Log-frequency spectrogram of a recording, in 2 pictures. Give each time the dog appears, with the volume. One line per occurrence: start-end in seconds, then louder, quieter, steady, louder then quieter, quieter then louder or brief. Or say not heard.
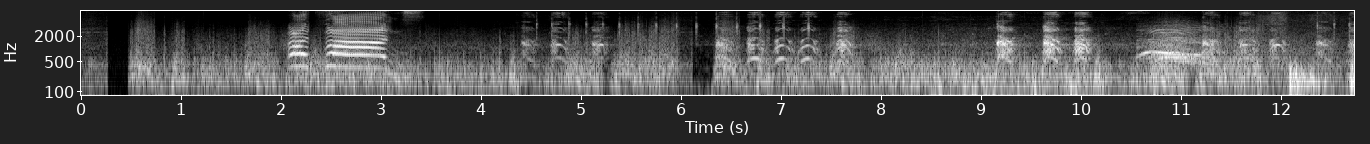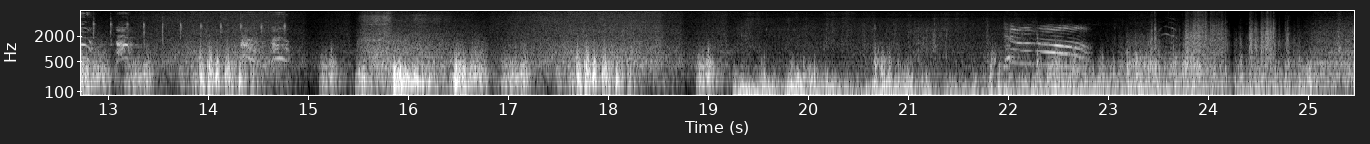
4.4-14.8 louder then quieter.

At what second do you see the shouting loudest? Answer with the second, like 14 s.
3 s.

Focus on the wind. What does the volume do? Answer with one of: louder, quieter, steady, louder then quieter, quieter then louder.
louder then quieter.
